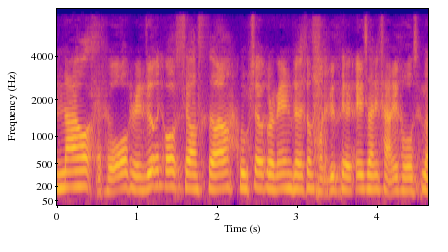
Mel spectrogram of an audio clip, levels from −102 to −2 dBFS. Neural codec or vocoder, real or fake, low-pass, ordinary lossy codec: codec, 16 kHz, 0.5 kbps, FreqCodec, larger model; fake; 7.2 kHz; MP3, 64 kbps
